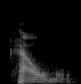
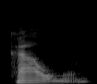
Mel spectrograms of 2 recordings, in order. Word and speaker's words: calmo: Calmo. Pay attention to the pronunciation here, guys. The L in the middle of the word. Calmo. Calmo. Calmo. So the L will sound like ooh.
